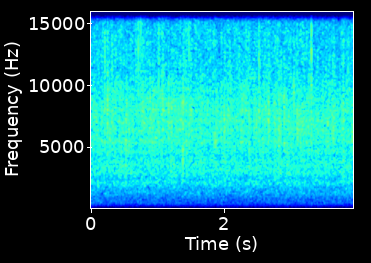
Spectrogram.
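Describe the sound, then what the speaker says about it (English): Steady, even rain falls throughout a stretch of the horror video game EVIE, a dense close hiss of drops on surfaces with no talking over it. "I'm just walking in the rain."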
